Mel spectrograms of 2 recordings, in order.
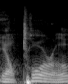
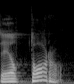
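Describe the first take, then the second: First: It is said with an American English accent. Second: It is said with a native Spanish accent. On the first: The speaker calls it wrong. "the way the gringos talk" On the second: The speaker calls it right. "it's El Toro"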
